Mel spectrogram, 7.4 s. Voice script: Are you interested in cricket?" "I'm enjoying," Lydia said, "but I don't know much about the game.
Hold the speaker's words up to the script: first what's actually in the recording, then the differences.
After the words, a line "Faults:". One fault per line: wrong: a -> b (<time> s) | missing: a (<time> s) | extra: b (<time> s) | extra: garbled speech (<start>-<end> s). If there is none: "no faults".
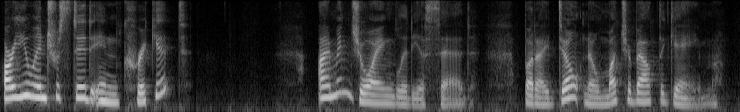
Are you interested in cricket?" "I'm enjoying," Lydia said, "but I don't know much about the game.
Faults:
no faults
